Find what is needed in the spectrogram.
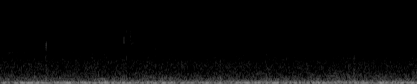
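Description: Outdoor background rumble in a city park, low and steady, with a couple of faint short high chirps about half a second and a second and a half in.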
